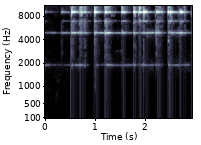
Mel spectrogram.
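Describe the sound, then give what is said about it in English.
Small bells jingle in quick, shaken bursts, a bright tinkling that comes in about eight pulses with a steady high ring sustained underneath, fairly loud with no voices. “Oh, we need some bells.”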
